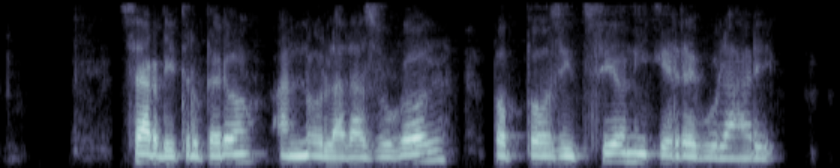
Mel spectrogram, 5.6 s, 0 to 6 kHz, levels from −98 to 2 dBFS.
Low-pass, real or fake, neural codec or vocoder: 5.4 kHz; fake; codec, 24 kHz, 6 kbps, HILCodec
